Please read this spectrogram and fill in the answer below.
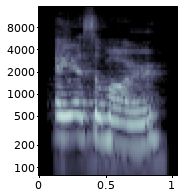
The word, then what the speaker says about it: ASMR: ASMR.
